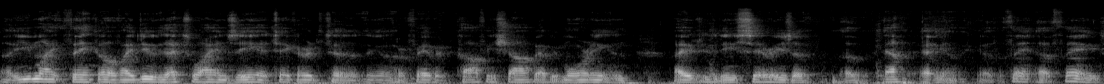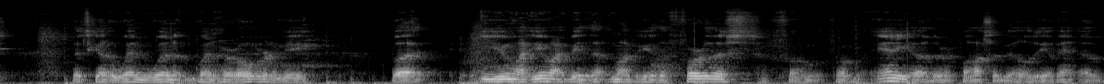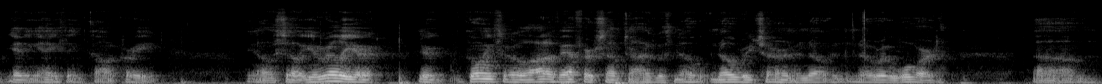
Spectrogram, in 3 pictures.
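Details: Parkinson's disease, a neurodegenerative disease, in an adult man living with it for more than 20 years, with visible shakes; Parkinson's disease speech.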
